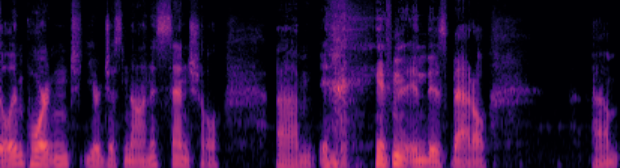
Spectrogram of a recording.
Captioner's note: laughter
